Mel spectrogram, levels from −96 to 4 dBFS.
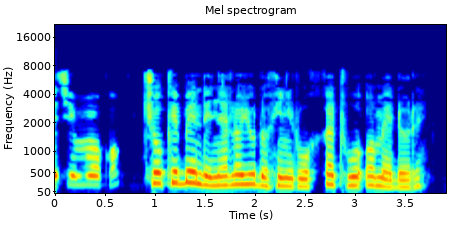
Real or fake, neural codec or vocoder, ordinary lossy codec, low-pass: real; none; MP3, 32 kbps; 7.2 kHz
